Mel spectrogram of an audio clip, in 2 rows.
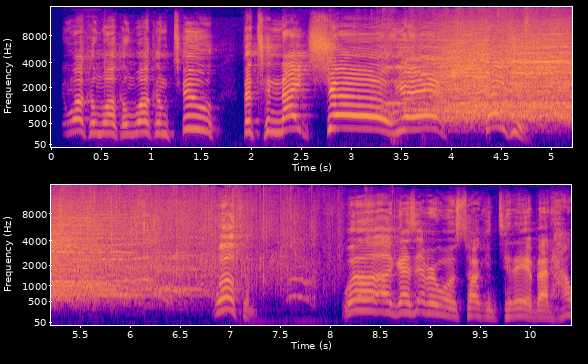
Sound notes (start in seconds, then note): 3.4 cheers and applause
